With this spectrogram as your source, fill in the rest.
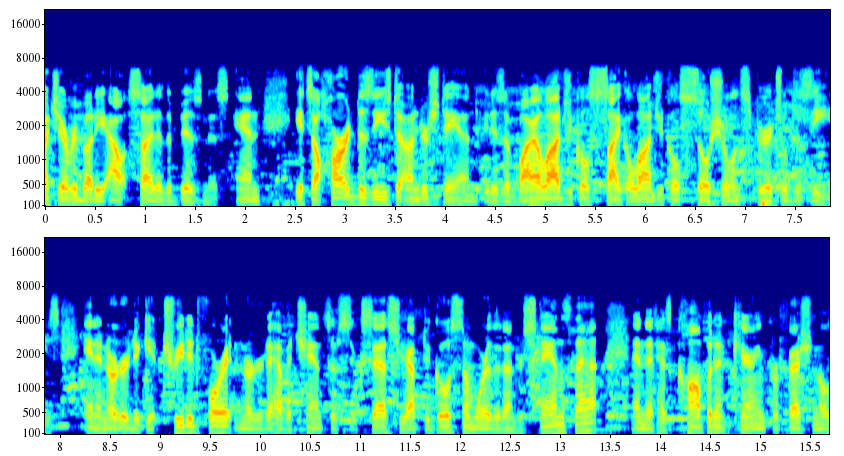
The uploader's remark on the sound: RC2C broadcasting from the 39th Annual NAATP Leadership Conference in Austin, Texas.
